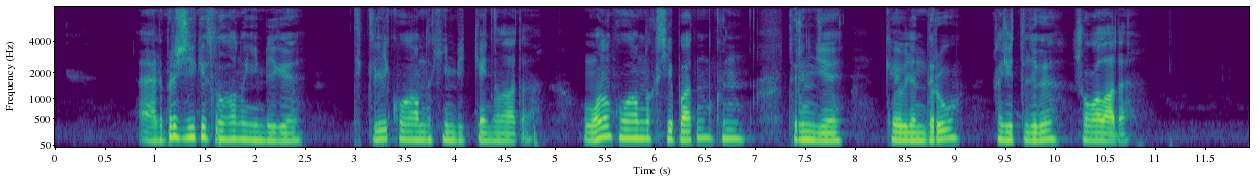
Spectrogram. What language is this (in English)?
Kazakh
